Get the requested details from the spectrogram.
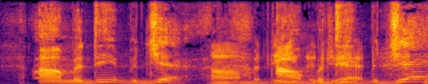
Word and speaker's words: Ahmadinejad: Ahmadinejad.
